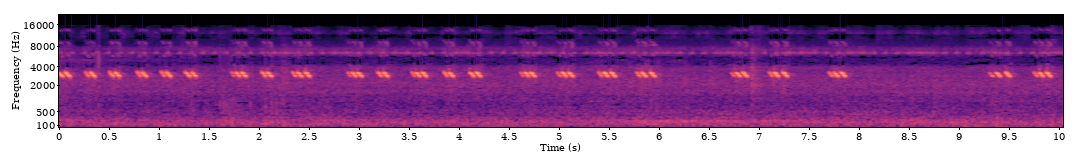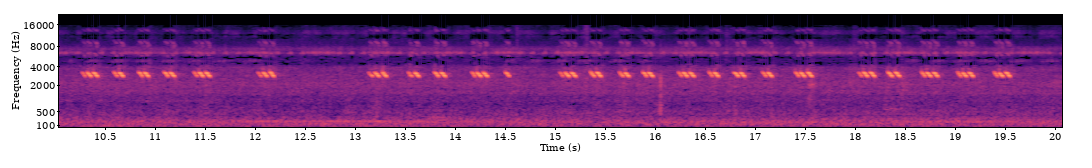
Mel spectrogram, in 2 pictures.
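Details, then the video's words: Carolina ground cricket song heard as a sound illusion: rapid bursts of high metallic pulses grouped in twos to fours, coming almost continuously, with a fainter, even higher ticking insect chorus behind. "Sound illusion by Carolina Ground Cricket"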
